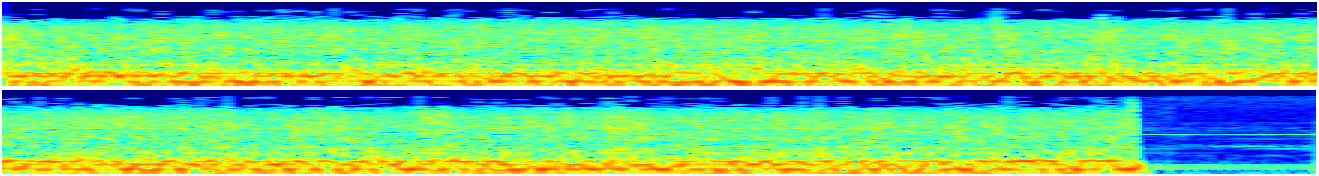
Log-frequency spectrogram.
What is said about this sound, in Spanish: Exactamente, que no se graban voces, sino que se graban sonidos de aviones, e incluso de las bombas cuando caen. Exacto, como si estuviera allí la guerra atrapada en el tiempo, ¿no?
